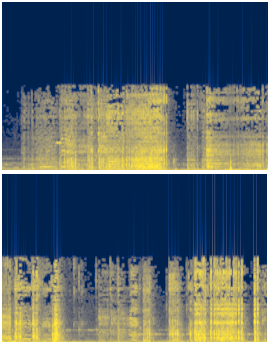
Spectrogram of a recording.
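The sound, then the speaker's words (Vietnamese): A wooden weaving loom in a village house clacks in a dense, busy clatter of sharp knocks. The mechanical noise keeps up steadily and fairly loudly throughout. “tiếng khung cửi ở gian bên kia bắt đầu vang lên to hơn, rõ hơn, đều đặn hơn.”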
